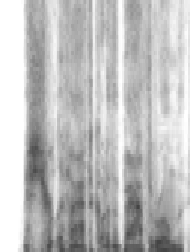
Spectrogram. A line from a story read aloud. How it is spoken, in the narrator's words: she whispered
